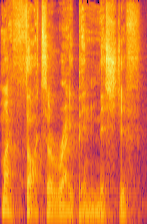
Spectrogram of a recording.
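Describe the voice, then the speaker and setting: Slow, commanding proud duke. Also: male voice, medium pitch. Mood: bitter, menacing. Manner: theatrical, measured verse delivery. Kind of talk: Shakespearean audio drama acting.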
